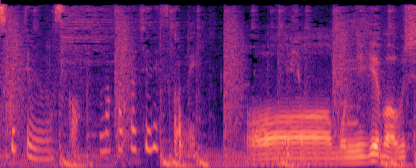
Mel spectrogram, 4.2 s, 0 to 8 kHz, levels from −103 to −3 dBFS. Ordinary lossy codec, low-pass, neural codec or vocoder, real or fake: MP3, 32 kbps; 7.2 kHz; none; real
